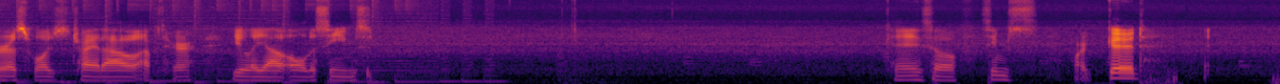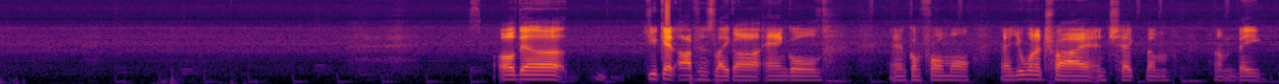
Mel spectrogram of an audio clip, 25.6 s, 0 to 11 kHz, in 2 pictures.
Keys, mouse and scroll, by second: 6.7 middle drag, 15.6-16.3 drag, 17.7 middle click, 18.4 middle click, 18.7 middle click, 18.9 middle click, 19.2 middle click, 20.3 click, 20.9 click, 21.5 click, 21.9 middle click, 22.1 middle click, 22.4 middle click, 22.6 middle click, 23.4 middle click, 23.9 middle click, 24.3 middle click, 24.6 click, 25.1 middle click, 25.4 middle click, 25.5 middle click.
